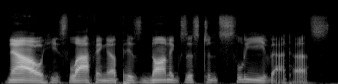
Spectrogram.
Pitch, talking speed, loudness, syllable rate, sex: 90 Hz, 160 wpm, -24 LUFS, 4.3 syllables/s, male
